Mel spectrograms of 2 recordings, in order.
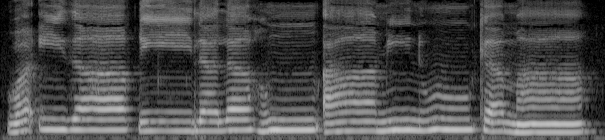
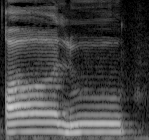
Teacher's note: تو اب یہ مد وہ ہے کہ جب ہم دو الفاظ کے بیچ میں بنتی ہے، جب پہلے لفظ میں ہم نے وقف کر لیا، ہم نے لمبی والی مد نہیں بنائی، ہم نے صرف حروف مدہ کو پڑھا۔ کما میں الف مد ہے، قالو میں لام کے ساتھ واو مد ہے، تو بس حروف مدہ کو پڑھا۔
